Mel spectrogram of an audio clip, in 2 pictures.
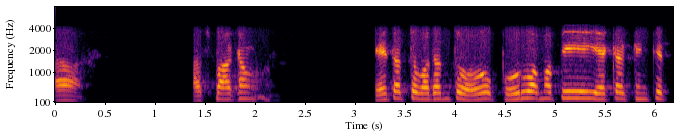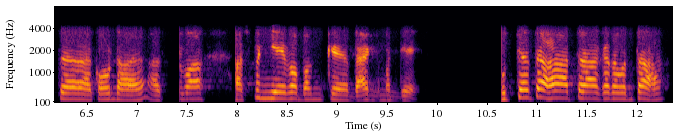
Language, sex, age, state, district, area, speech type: Sanskrit, male, 60+, Andhra Pradesh, Visakhapatnam, urban, conversation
